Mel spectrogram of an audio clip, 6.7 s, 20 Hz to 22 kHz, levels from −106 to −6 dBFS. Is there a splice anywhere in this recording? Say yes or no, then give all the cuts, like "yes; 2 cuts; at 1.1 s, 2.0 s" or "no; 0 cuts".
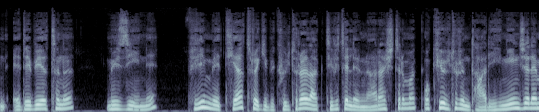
no; 0 cuts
